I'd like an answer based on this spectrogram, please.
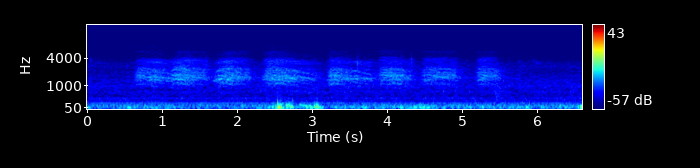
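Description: A bird cawing, a run of about seven harsh calls in a row, with a couple of low thumps in the middle.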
